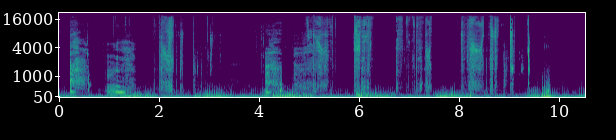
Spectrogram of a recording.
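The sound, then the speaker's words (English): A person imitates a cat's purr, producing a series of breathy, rolling rattles in uneven bursts separated by short pauses, fairly quiet and intimate, with no other sounds around it. “Am I allowed to purr on your cock?”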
